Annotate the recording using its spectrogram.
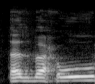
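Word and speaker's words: تذبحوا: बच्चों इसमें ना तज़बहू में अलिफ साइलेंट है। क्या साइलेंट है? अलिफ। इसका निशानी याद है? इससे पहले वाव होती है जी। वाव जमा की होती है तो उसकी अलिफ से।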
